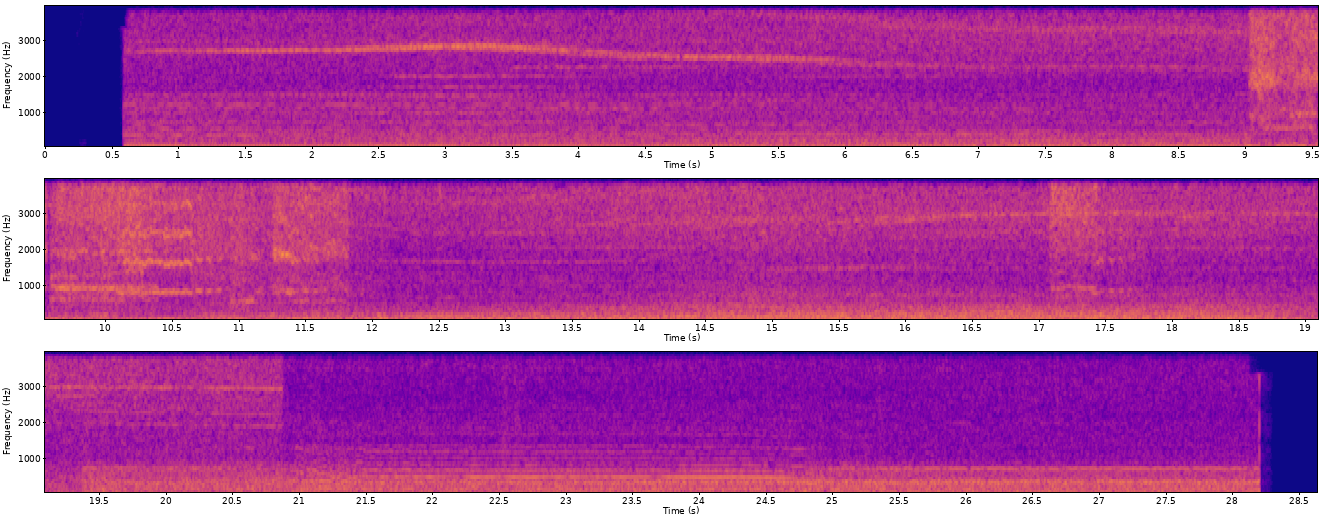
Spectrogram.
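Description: An airplane landing: a loud, steady engine roar with a few bursts of harsh hiss and screech, then the rumble shifts and settles into a lower drone with whining tones, no voices.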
